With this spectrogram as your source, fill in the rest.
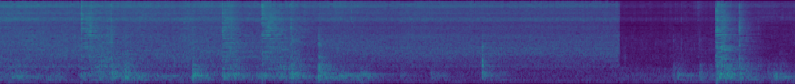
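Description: Potatoes frying in a wok, a loud continuous sizzle broken by stirring scrapes and clanks of a utensil, dropping away near the end before a final clatter.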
